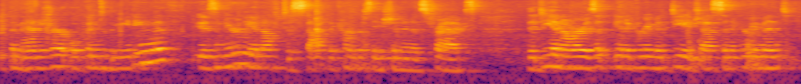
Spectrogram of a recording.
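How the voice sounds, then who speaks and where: A woman from the Midwest giving public comment at a council meeting, firm and deliberate. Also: fairly low pitch, warm tone. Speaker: resident speaking at public comment. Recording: echoey room, distant mic, faint noise.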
